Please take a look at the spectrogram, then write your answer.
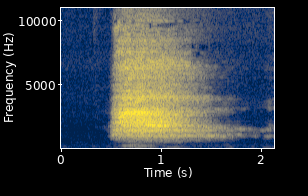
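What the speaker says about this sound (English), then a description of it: "taking a nice inhale through the nose and a nice big exhale out through the mouth" A single deep breath in a yoga class: a long, airy exhale out through the mouth swells quickly, then fades over about a second and a half. It sounds close and is heard alone.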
